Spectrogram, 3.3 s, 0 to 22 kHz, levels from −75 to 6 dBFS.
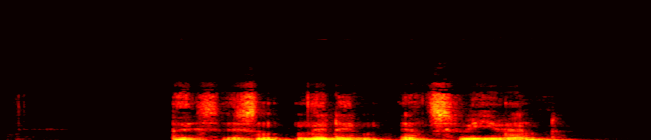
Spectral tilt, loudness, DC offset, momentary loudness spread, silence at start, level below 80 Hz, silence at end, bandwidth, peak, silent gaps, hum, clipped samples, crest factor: -5 dB/octave; -24 LUFS; under 0.1%; 9 LU; 0.85 s; -56 dBFS; 0.4 s; 9.4 kHz; -6 dBFS; none; none; under 0.1%; 20 dB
